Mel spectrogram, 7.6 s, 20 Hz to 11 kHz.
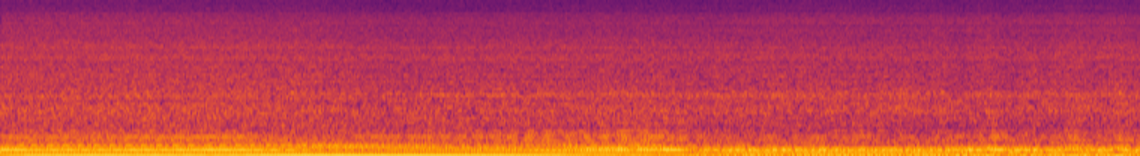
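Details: BMW E36 that keeps dying at idle, after PCV replacement and battery disconnect: loud lumpy idle that wavers and sags, near stalling; owner suspects MAF sensor, plans cleaning or replacing it.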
